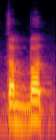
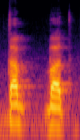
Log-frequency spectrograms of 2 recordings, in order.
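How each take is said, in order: First: The doubled 'b' is passed over without holding. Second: The breath is briefly held on the doubled 'b'. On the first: The speaker calls it wrong. "तो ये गलत है" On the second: The speaker calls it right. "बा को पढ़ते हुए आपने थोड़ा सा सांस को रोकना है"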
